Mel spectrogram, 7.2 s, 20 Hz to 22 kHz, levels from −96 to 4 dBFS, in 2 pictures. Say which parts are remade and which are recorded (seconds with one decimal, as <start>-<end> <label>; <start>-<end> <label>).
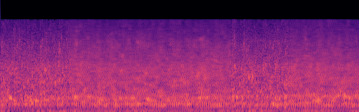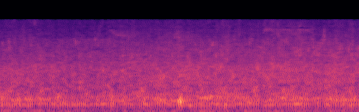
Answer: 0.0-0.7 recorded; 0.7-2.3 remade; 2.3-2.9 recorded; 2.9-7.2 remade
